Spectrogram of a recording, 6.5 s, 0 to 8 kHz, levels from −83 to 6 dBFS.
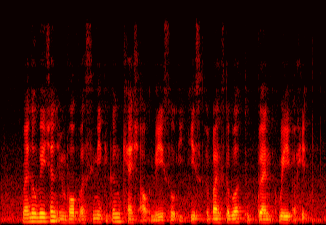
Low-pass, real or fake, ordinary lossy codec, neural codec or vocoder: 7.2 kHz; fake; none; autoencoder, 48 kHz, 128 numbers a frame, DAC-VAE, trained on Japanese speech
